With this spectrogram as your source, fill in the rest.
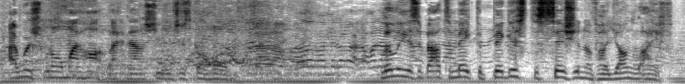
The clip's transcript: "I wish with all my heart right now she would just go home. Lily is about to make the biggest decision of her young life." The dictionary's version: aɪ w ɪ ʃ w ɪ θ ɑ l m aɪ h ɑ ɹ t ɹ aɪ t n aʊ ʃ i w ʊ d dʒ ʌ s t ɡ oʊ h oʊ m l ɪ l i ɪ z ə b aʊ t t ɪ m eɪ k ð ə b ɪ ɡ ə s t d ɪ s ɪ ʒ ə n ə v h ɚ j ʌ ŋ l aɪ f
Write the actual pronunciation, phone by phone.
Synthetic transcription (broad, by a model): aɪ w ɪ ʃ w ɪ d ɑ l m aɪ h ɑ ɹ t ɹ aɪ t n aʊ ʃ i w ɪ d dʒ ʌ s ɡ oʊ h oʊ m l ɪ l i ɪ z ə b aʊ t t ɪ m eɪ k ð ə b ɪ ɡ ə s d ɪ s ɪ ʒ ə n ə v ɚ j ʌ ŋ l aɪ f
